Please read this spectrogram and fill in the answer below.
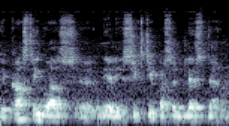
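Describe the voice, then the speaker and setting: A man talks fairly slowly while noticeable background noise carries on. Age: 70s. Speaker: general medical practitioner. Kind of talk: patient testimonial. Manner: hesitant, halting.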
